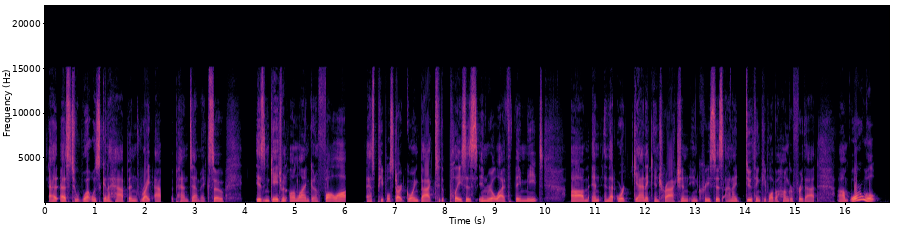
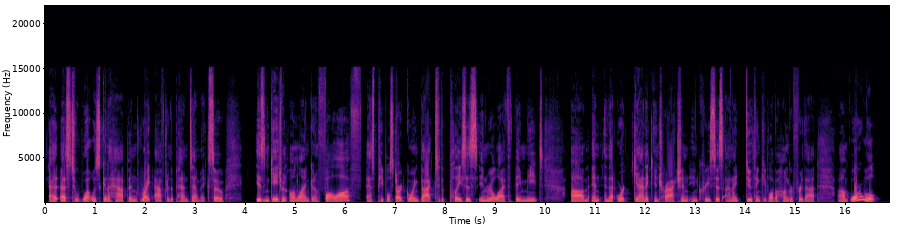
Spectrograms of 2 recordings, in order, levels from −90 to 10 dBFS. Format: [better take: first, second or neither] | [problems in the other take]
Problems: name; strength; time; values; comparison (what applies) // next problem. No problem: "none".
second | audio cutting out; at 2.5 s and at 6 s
